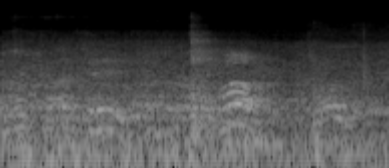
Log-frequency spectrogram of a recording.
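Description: People talking indistinctly against steady low background noise.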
